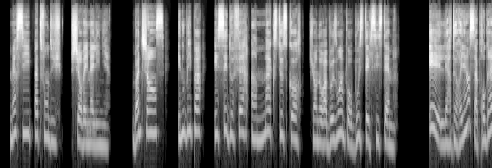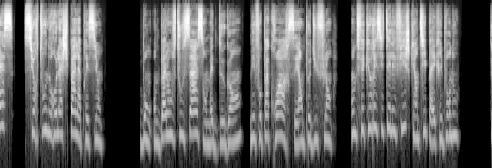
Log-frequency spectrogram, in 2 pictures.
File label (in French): Voix Perso interactif jeune punchy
